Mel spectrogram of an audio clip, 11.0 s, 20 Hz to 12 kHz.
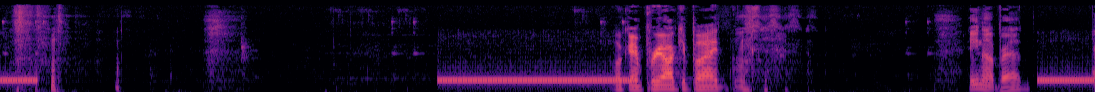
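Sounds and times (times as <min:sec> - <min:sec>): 
telephone ringing with a loud electronic tone: 0:00.0 - 0:00.4, 0:04.4 - 0:06.5, 0:10.4 - 0:10.9
speech: 0:06.2 - 0:07.9, 0:09.7 - 0:10.4.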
